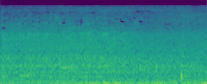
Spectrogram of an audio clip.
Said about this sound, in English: And for Schaefer, these are closer to the sounds associated with cities, traffic, and transit, stuff like that. You can get an idea of what I'm talking about right now.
